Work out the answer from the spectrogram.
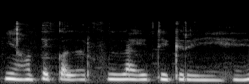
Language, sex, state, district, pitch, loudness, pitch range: Hindi, female, Haryana, Rohtak, 225 Hz, -14 LUFS, 220-235 Hz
